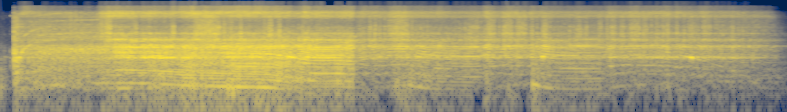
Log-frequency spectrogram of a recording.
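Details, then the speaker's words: Power saw cutting: a high whine that sags in pitch and turns rougher partway through as the blade drags and pushes back. The saw is binding, possibly from a twisted or dull blade. "it's binding so and i can feel it trying to push back on me"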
